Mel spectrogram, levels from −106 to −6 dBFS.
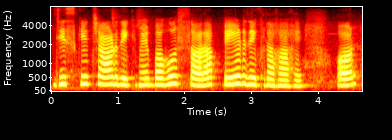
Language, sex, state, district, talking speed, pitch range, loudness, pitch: Hindi, female, Delhi, New Delhi, 140 wpm, 220-260 Hz, -15 LUFS, 240 Hz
